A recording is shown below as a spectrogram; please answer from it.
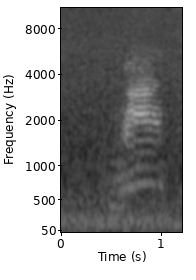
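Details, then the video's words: An attention-seeking indoor cat gives one short, slightly rising meow against a quiet room background. "Cat Tells Man He Wants Attention"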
